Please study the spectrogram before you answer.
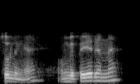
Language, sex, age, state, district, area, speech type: Tamil, male, 30-45, Tamil Nadu, Erode, rural, conversation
